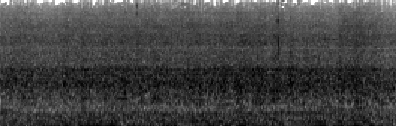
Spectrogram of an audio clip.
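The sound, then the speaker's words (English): A train rumbles by, a loud, steady, heavy low roar with a grinding mechanical texture that holds for the whole stretch, with no voices. “But this week hey, it's our friend the train.”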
